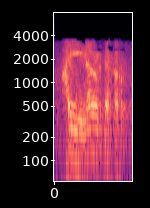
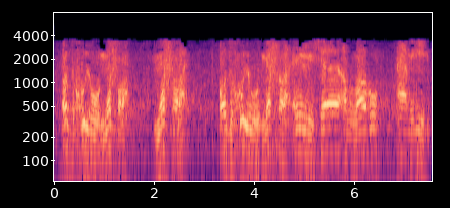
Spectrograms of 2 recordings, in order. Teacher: الاختيار في راء القطر الترقيق، وفي راء مصر التفخيم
